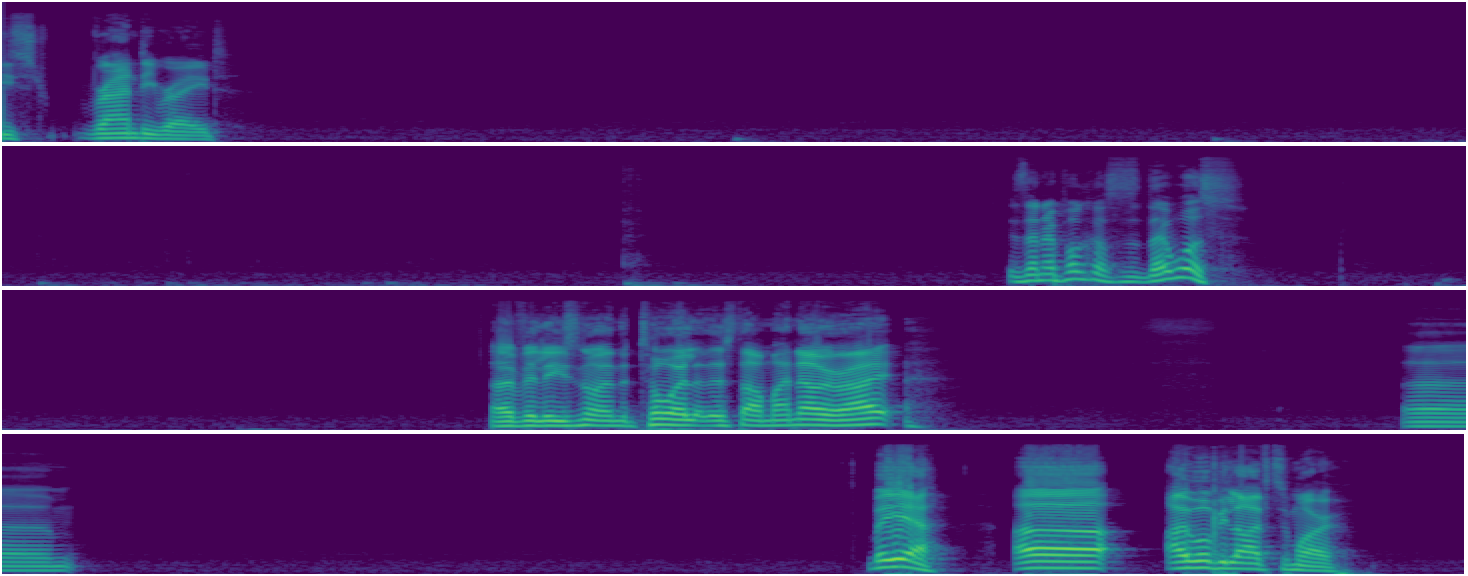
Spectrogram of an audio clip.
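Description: A young man speaks into a close microphone in short, casual bursts with long pauses.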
